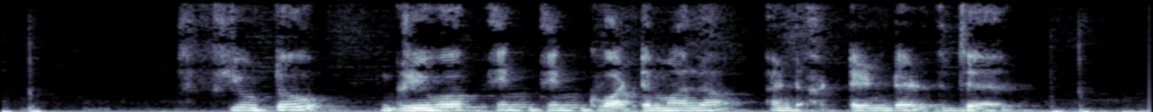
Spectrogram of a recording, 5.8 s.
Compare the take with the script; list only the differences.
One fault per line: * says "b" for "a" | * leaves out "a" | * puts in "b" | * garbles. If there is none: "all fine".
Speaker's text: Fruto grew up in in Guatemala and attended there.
all fine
